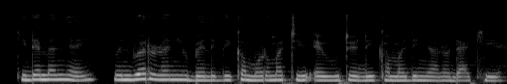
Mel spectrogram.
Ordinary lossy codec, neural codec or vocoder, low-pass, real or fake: none; codec, 24 kHz, 0.9 kbps, WavTokenizer, medium speech release version 1; 10.8 kHz; fake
